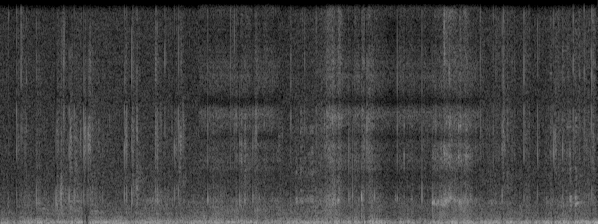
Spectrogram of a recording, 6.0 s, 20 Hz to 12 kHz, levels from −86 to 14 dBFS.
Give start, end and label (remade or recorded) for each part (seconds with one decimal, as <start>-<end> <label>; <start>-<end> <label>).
0.0-2.0 recorded; 2.0-2.8 remade; 2.8-3.3 recorded; 3.3-4.8 remade; 4.8-6.0 recorded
